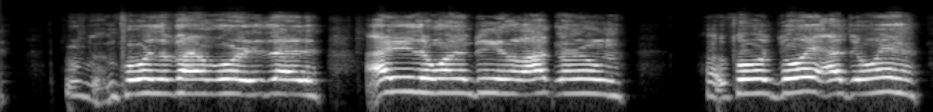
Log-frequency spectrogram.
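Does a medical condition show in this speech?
Yes: cerebral palsy; lifelong; limited energy.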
